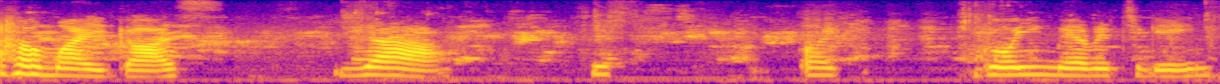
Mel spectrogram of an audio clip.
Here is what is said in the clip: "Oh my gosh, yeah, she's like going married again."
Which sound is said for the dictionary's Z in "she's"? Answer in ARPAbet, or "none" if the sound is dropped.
S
